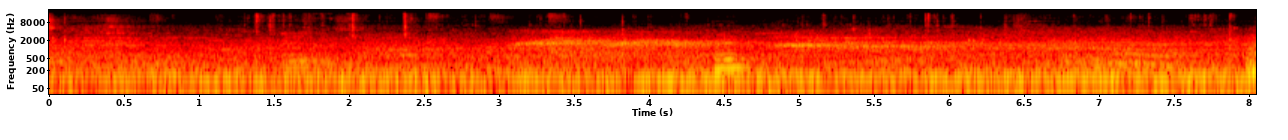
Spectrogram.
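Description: Light clicks and taps of a utensil against a glass bottle and plastic funnel, over faint background voices and room hum.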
